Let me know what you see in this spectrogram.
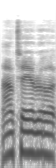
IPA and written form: aɔˈtɛaɾɔa (Aotearoa)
